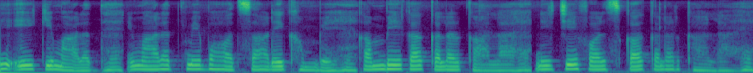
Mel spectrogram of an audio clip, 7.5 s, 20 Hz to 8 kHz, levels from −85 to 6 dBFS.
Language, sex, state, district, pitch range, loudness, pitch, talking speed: Hindi, male, Bihar, Samastipur, 145-175 Hz, -21 LUFS, 165 Hz, 175 wpm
